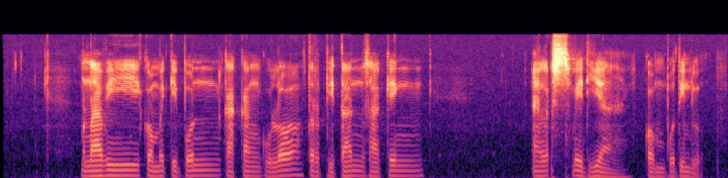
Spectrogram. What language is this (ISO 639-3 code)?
jav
